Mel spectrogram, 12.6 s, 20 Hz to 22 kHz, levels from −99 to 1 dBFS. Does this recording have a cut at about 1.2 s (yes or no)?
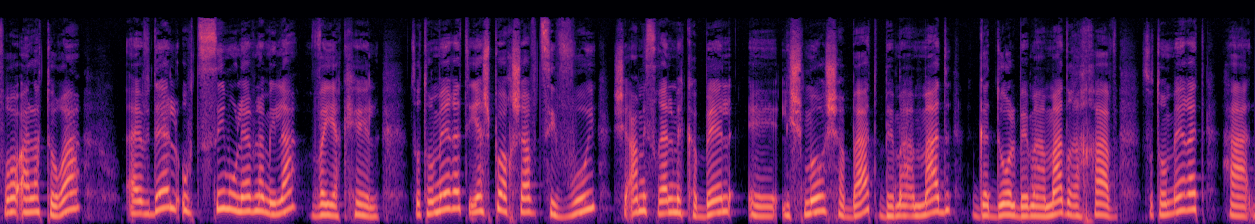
yes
